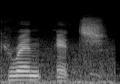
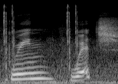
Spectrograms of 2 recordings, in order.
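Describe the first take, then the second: First: The parts are shortened and run together. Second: Each part is said in full as written. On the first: The speaker calls it right. "it's actually pronounced Greenwich" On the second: The speaker calls it wrong. "you will think it's Greenwich"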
